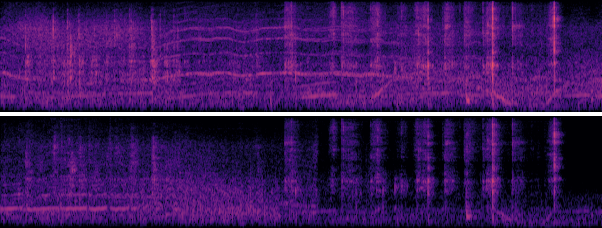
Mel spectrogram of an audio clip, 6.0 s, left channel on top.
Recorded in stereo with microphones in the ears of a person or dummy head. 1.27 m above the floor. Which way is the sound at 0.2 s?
75° left (ahead or behind).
